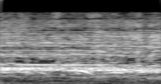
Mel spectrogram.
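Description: Crowd at a political rally in Congo, a dense, steady roar of many voices cheering and chattering, close and loud throughout.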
